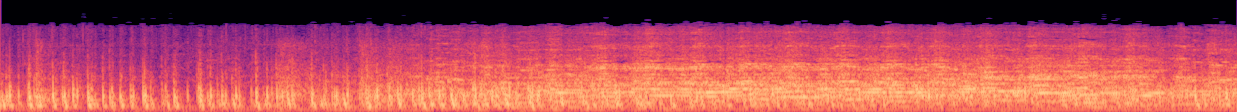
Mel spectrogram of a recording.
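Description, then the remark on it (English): Scattered gunshots fired at night by mounted pursuers during a chase crack out in quick, irregular bursts, thickest in the first few seconds, then blur into a loud, dense rumble of noise that carries on to the end. “Tonto kept far enough ahead to be fairly safe from the scattered gunshots”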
